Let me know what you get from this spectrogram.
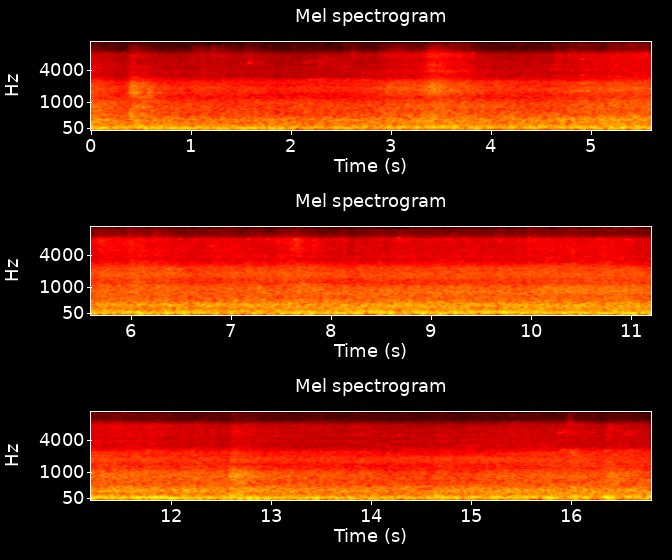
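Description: Freight cars, mostly autoracks, rolling past at steady speed: a continuous low rumble of steel wheels on rail, with an occasional faint click.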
